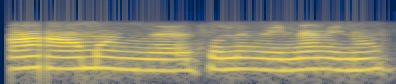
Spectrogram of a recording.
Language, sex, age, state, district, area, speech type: Tamil, female, 18-30, Tamil Nadu, Tirupattur, urban, conversation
